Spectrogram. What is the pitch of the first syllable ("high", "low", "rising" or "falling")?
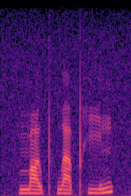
rising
